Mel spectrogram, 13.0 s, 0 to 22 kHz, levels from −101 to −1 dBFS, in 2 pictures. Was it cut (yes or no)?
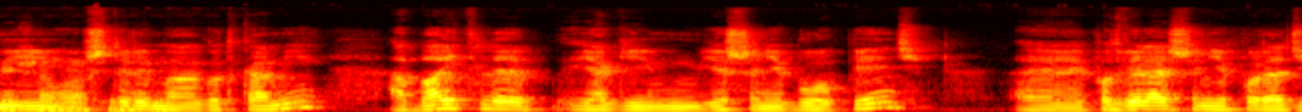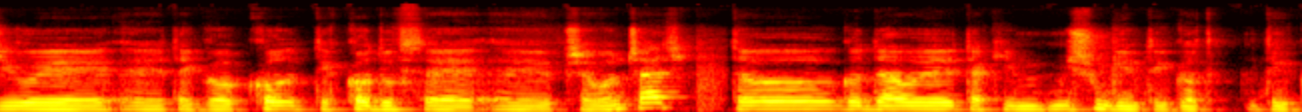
yes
